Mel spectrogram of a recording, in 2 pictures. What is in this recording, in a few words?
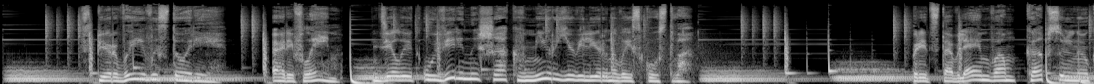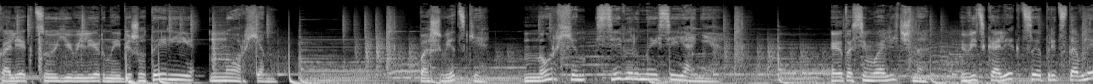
russian voice over female narrator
